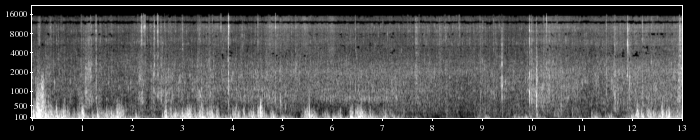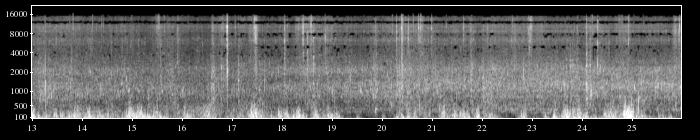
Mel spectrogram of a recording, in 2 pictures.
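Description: Sticks and brush snap and rustle as a man pulls them from a shallow stream.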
